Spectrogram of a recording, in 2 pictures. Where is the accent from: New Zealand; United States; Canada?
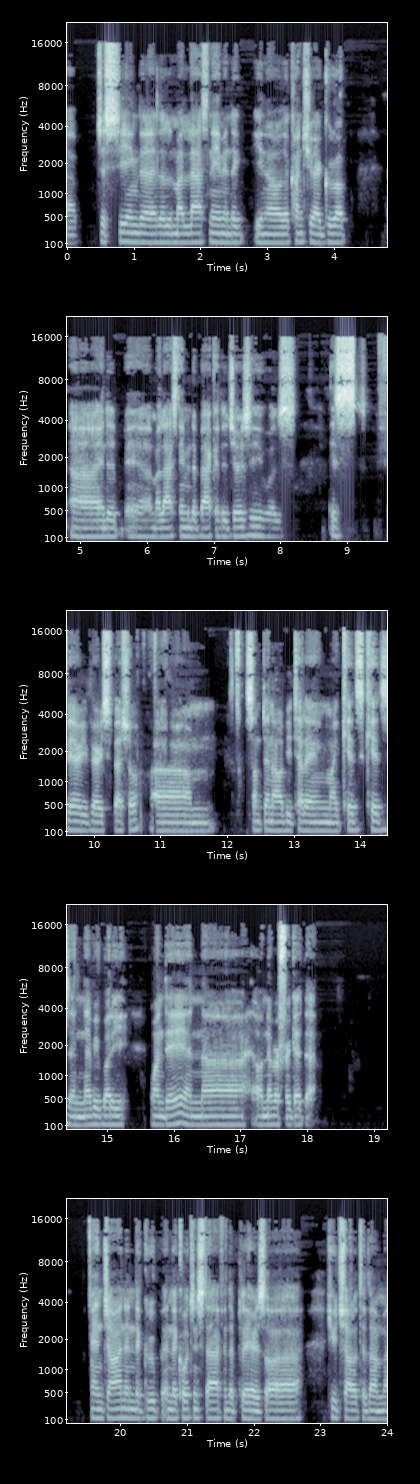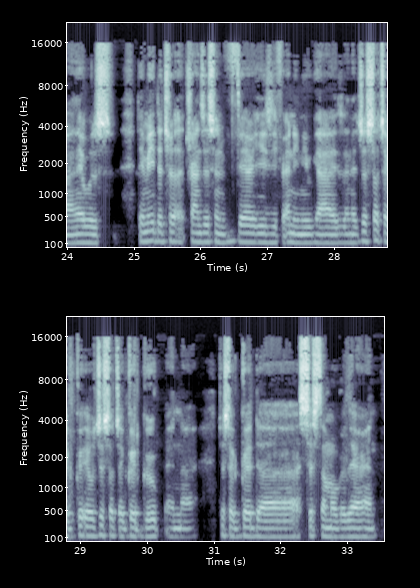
Canada; Toronto, Ontario; You know, obviously I'm from Toronto.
